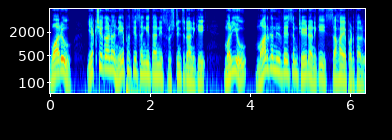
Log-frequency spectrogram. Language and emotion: Telugu, neutral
